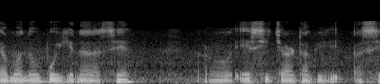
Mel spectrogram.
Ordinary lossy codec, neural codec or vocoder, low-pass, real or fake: none; none; none; real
